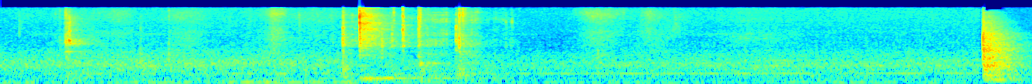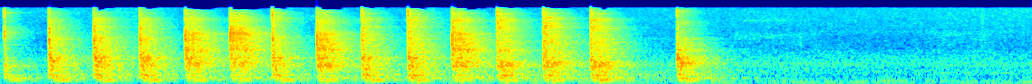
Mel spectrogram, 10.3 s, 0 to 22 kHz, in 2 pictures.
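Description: Hammer striking steel on a Ford 800 tractor's front-axle steering linkage: a quick run of about sixteen ringing metal-on-metal blows, about four to five a second, starting about five seconds in and lasting about three and a half seconds, knocking back into line a part that had gone in crooked. A few light tool clicks come earlier.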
